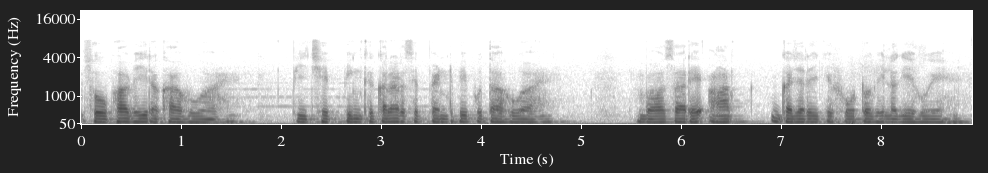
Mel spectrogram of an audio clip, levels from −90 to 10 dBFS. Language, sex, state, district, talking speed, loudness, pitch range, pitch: Hindi, male, Jharkhand, Jamtara, 155 wpm, -28 LUFS, 105-110 Hz, 105 Hz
